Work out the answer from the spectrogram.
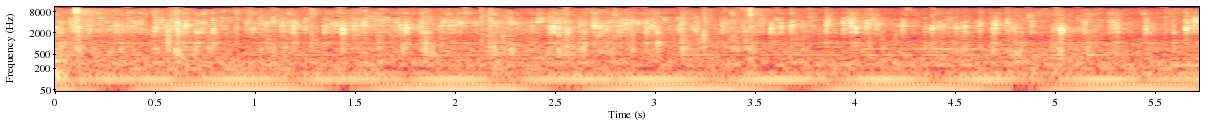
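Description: Frozen food frying in oil in a pan over a low flame, a steady sizzle dotted with small crackles. Along with it come light clicks of metal tongs and the crinkle of a plastic food bag.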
